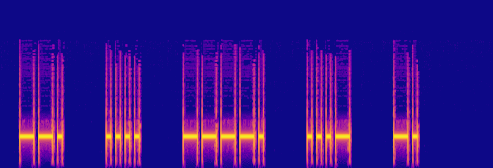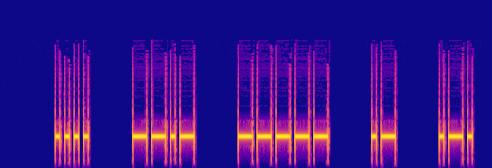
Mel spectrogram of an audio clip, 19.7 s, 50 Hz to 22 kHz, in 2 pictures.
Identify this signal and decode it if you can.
Morse code, heard as a keyed tone, about 13 wpm, spaced as for 7 wpm, 800 Hz. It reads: GH9VN HQ0AR
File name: LEZIONI / 9 286 ws 12wpm 3351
